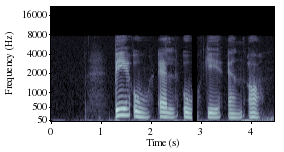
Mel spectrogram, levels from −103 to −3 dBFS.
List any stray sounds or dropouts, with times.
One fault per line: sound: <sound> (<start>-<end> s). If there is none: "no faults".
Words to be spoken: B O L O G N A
sound: dropout (2.8-2.9 s)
